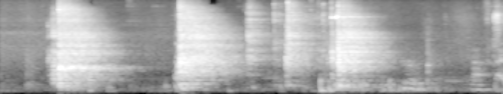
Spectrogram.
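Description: A heavy isolation cell door opens with two loud metallic bursts that scrape and clank, followed by a stretch of softer rattling and shuffling movement.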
